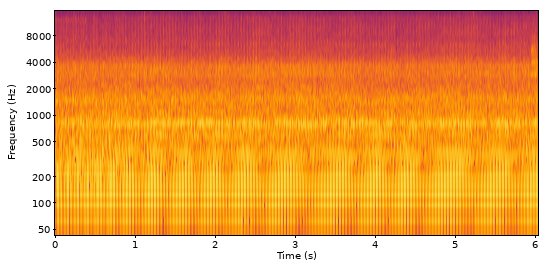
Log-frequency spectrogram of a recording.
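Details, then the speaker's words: Harbor Freight Predator 3500 inverter generator converted to propane with a Nash tri-fuel kit, not in eco mode, running a roughly 1500–1700 W heater: steady even engine drone holding pitch under load without surging or hunting; healthy. "let's go ahead and put it under a load and see what it looks like or what sounds like so we've got my little heater hooked up now 1700 watts 1500 watts something like that"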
